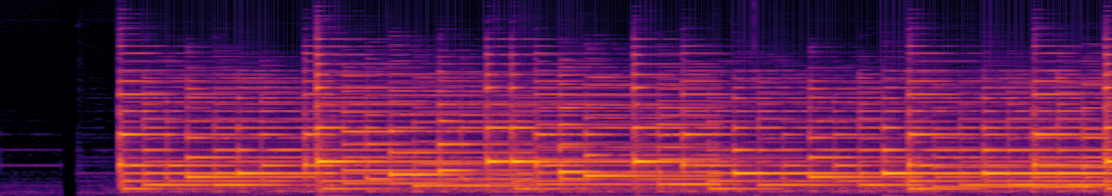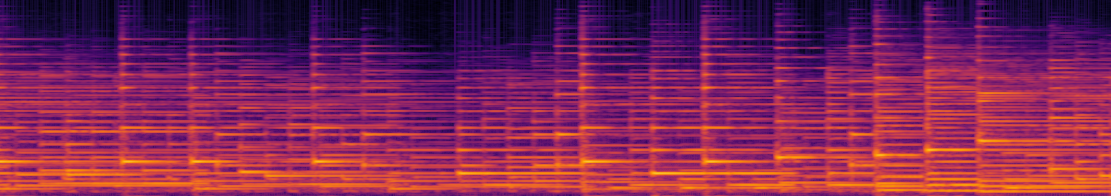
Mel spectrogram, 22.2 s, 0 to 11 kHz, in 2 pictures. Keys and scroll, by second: 2.0 space, 4.1 ctrl+space, 16.3 ctrl+space, 18.4 ctrl+space.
